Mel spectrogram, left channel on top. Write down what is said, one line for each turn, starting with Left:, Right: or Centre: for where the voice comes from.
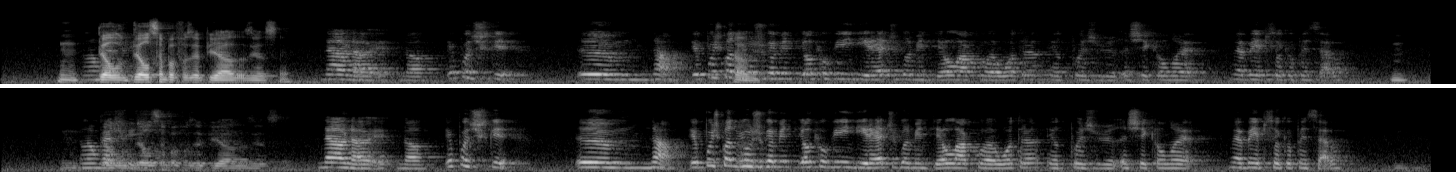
Left: Hum,
Right: ele é um
Left: dele,
Right: gajo fixe.
Left: dele sempre a fazer piadas e assim.
Right: Não, não, eh, não. Eu depois esque- hum, não. Eu depois quando
Left: Ah,
Right: vi o
Left: bem.
Right: julgamento dele, que eu vi em direto o julgamento dele lá com a outra, eu depois vi- achei que ele não é, não é bem a pessoa que eu pensava.
Left: Hum,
